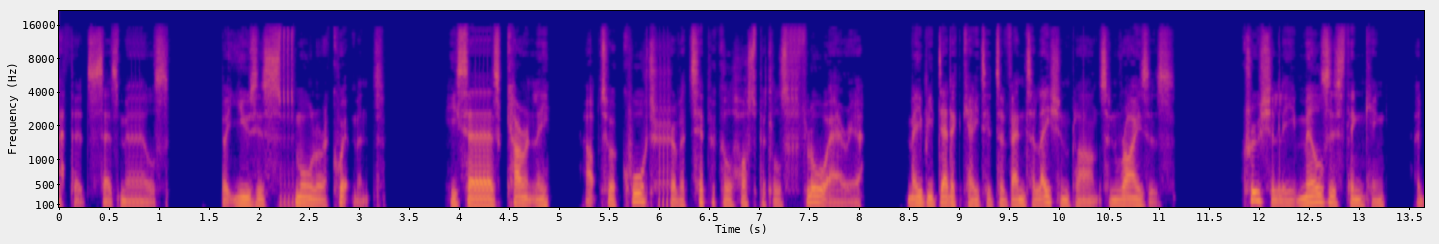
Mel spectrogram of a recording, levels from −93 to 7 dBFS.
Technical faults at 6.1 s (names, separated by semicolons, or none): repeated buffer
